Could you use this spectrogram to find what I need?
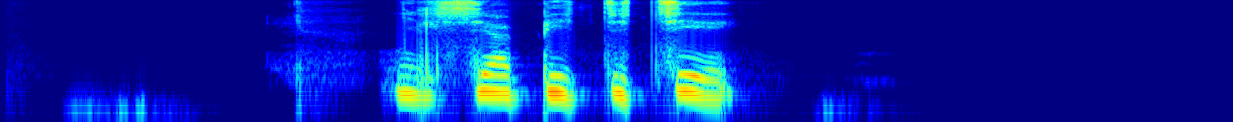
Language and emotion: Russian, angry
